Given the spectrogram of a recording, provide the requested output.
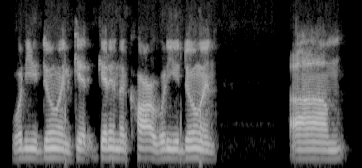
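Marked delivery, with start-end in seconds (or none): none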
